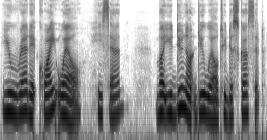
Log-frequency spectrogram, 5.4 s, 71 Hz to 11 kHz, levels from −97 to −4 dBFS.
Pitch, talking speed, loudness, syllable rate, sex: 185 Hz, 180 wpm, -16 LUFS, 4.0 syllables/s, female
